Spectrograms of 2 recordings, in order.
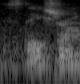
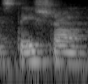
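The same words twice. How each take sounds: First: Whispered softly. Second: Said in the usual way. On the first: Shown as a demonstration. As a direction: breathe it out with no voice. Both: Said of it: "repeated as a whisper".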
